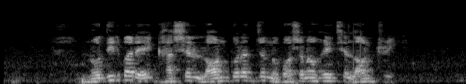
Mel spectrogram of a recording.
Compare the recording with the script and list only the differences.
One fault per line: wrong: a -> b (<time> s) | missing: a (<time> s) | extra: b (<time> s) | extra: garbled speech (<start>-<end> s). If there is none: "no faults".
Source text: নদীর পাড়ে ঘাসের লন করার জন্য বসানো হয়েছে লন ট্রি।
no faults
